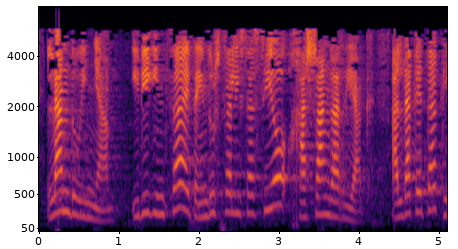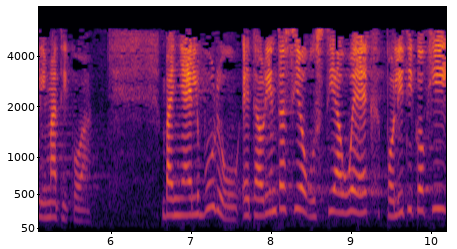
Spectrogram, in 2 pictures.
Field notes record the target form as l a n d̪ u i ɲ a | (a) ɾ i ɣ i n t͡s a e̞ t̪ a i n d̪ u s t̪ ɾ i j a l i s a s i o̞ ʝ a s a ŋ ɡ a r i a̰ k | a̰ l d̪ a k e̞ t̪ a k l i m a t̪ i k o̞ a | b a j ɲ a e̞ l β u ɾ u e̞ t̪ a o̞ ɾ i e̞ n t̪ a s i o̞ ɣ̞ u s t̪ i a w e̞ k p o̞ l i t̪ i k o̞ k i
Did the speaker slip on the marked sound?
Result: yes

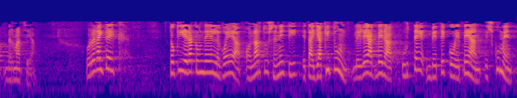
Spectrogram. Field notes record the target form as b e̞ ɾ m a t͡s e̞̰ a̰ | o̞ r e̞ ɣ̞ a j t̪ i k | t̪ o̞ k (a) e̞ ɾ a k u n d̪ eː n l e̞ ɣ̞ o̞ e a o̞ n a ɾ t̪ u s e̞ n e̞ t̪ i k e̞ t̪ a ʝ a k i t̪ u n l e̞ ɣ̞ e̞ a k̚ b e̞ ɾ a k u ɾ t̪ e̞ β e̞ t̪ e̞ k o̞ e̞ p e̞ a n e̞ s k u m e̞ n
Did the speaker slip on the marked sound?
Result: yes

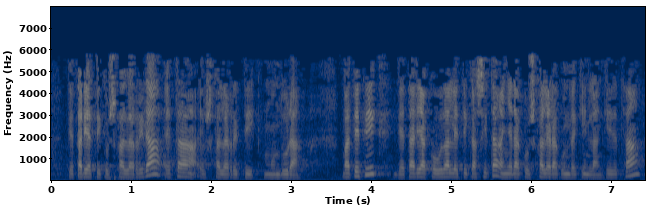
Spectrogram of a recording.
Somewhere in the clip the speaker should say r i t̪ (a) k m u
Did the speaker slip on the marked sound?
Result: yes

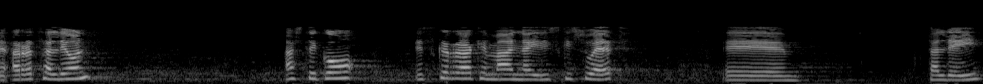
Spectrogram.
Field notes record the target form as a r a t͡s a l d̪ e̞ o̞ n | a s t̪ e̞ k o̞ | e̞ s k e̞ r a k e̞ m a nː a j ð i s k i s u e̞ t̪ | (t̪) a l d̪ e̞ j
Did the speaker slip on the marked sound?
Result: no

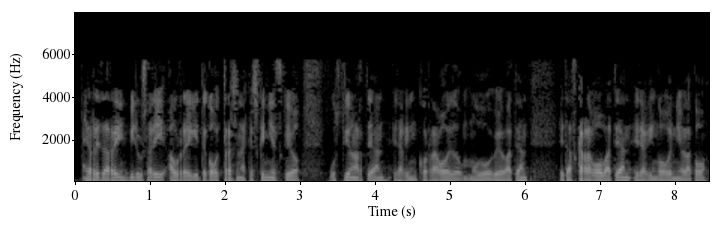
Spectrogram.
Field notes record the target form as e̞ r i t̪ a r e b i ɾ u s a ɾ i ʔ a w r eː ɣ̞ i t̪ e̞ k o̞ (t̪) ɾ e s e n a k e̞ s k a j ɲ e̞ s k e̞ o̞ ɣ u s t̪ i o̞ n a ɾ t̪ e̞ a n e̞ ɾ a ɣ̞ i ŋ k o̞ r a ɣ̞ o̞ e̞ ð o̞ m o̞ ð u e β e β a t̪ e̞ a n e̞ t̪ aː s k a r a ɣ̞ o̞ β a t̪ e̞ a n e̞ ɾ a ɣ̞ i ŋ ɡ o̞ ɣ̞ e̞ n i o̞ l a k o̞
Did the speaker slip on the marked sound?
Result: no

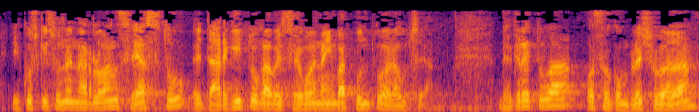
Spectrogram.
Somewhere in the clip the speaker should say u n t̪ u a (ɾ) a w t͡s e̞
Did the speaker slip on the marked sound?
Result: no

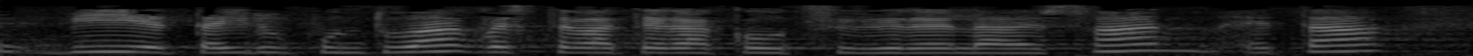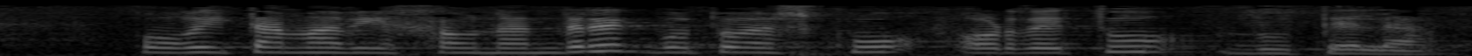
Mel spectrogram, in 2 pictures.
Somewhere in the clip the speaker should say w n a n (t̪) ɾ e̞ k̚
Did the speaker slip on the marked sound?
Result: yes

